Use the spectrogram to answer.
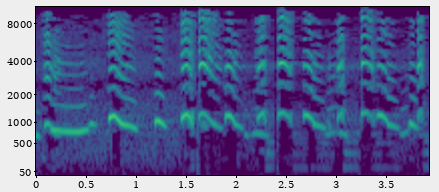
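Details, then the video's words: Three black swans displaying toward a puppy give a run of musical, bugle-like notes, each bending up and down, about one and a half per second in a quick, uneven series. "Black swans sing"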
